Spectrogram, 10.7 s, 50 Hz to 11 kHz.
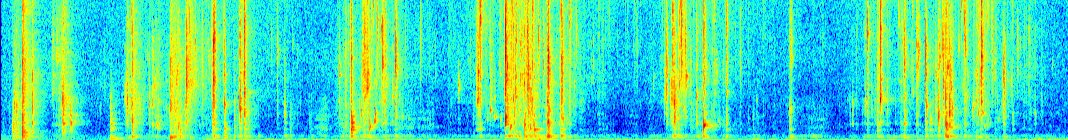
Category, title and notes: Sound effects > Objects / House appliances
Water sloshing about in a plastic watering can. Recorded with Rode NTG 5.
